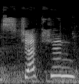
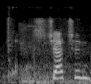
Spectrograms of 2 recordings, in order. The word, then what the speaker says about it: Szczecin: Good morning from Szczecin, Poland. I think we took about 5 minutes to figure out how to pronounce this word. I don't think it's still pronouncing it correctly. It's spelled crazy. Szczecin, Poland.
